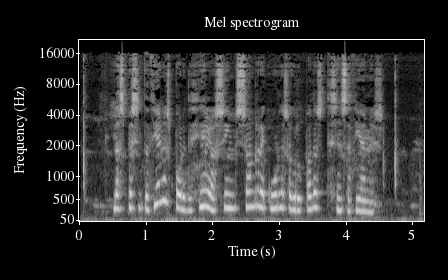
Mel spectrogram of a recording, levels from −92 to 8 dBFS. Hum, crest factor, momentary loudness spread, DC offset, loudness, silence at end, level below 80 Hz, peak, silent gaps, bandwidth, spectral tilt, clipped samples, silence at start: none; 16 dB; 11 LU; under 0.1%; -14 LUFS; 0.05 s; -44 dBFS; 0 dBFS; none; 17 kHz; -1.5 dB/octave; under 0.1%; 0.05 s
